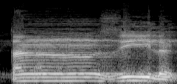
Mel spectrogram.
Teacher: تنزیل نون ساکن کے بعد حروف اخفاء کا زا آیا ہے، اخفاء حقیقی ہوگا، زی یا مدہ ہے، 1 الف کے برابر کھینچ کر پڑھیں گے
